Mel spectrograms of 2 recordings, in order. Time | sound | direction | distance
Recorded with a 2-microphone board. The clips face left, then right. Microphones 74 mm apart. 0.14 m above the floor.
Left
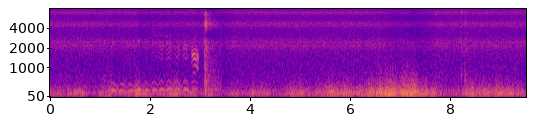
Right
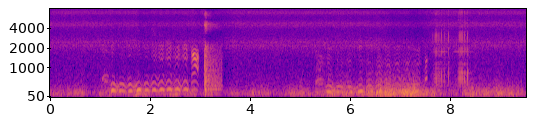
1.0 | laughter | 55° right (ahead or behind) | ?
3.1 | a door slam | 45° right (ahead or behind) | ?
5.3 | laughter | 70° right (ahead or behind) | ?
7.7 | a squeak | 85° right | ?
